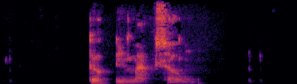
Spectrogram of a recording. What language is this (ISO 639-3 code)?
vie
